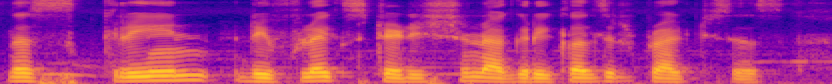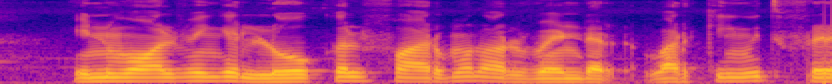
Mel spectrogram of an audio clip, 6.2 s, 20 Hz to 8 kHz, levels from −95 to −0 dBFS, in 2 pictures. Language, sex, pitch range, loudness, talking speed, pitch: English, male, 120-145 Hz, -16 LUFS, 155 wpm, 130 Hz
